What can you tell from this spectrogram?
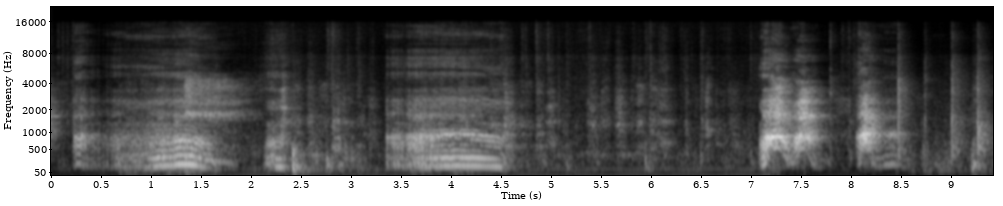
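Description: Dogs vocalizing in rough play: two drawn-out growls that rise and fall in pitch, then a short burst of barks about seven seconds in.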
